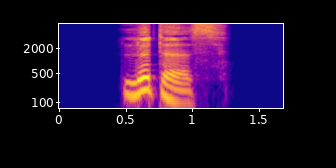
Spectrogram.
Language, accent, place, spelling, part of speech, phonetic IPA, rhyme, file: German, Germany, Berlin, lüttes, adjective, [ˈlʏtəs], -ʏtəs, De-lüttes.ogg
- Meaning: strong/mixed nominative/accusative neuter singular of lütt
